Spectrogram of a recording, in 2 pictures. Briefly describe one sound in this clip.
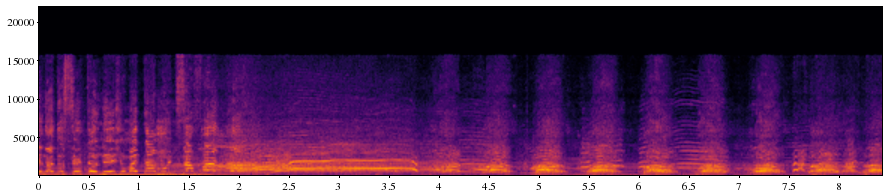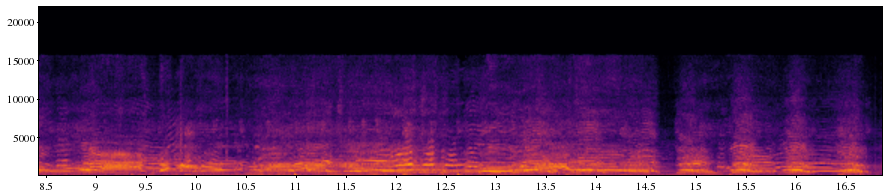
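A crowd of young men cheers and shouts loudly.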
